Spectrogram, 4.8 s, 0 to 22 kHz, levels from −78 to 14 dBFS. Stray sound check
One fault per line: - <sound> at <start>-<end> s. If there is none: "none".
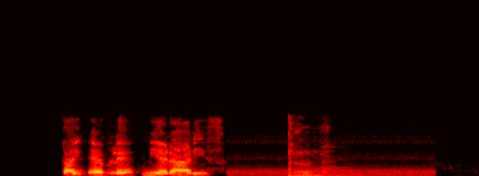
- thud at 2.9-4.2 s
